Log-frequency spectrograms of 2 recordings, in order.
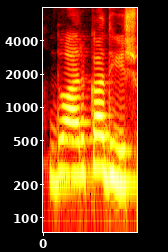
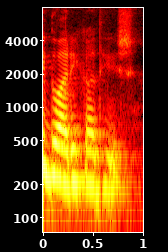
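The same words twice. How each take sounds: First: Said in the usual way. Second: द्वारिकाधीश with "ri" in the middle; wrong-form demo. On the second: Shown as a demonstration. Teacher contrasting the mistake, द्वारिकाधीश with an inserted i. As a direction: lower द्वारिकाधीश, adding an i before k. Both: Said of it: "ना कि द्वारिकाधीश".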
